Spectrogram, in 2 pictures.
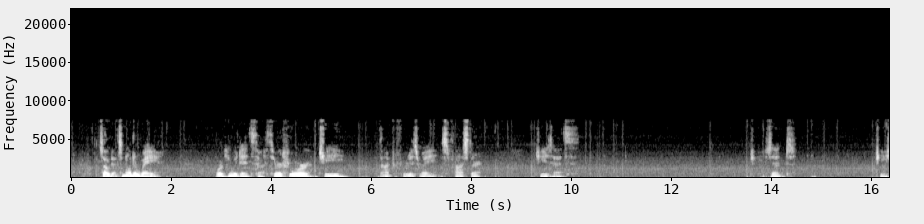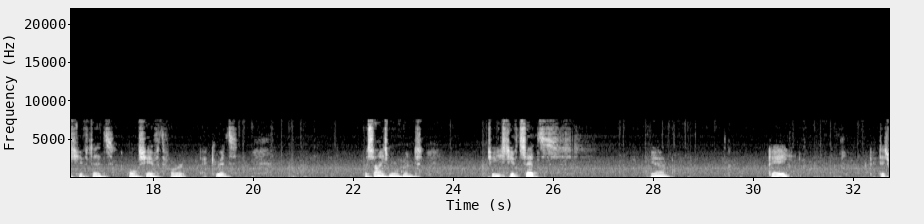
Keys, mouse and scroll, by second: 0.1-0.5 scroll down 2, 0.6-0.9 shift+middle drag, 1.1 middle drag, 1.5 shift+middle drag, 2.2 click, 2.5 scroll up 2, 2.7 scroll down 2, 2.8-3.6 scroll up 4, 3.6-4.2 scroll down 4, 4.2 middle drag, 4.8 g, 5.7 shift+z, 7.1 click, 7.4-7.8 scroll up 4, 8.1-8.4 scroll down 2, 8.5 shift+middle drag, 9.2 g, 9.5 z, 10.3 click, 10.6 shift+middle drag, 11.0-12.8 middle drag, 12.9-13.3 scroll up 2, 13.5 g, 13.8 z, 14.7 click, 15.0 middle drag, 16.0 g, 16.3 shift+z, 19.7 shift+click, 20.1 scroll down 1, 20.3 middle drag, 20.8 shift+middle drag, 21.0-21.5 scroll up 4, 21.6-22.6 middle drag, 22.9-23.3 scroll up 2, 23.3-23.9 middle drag, 24.6 g, 25.0 shift+z, 27.3 click, 27.6 scroll down 2, 27.8-28.2 middle drag, 28.4 shift+middle drag, 28.8-30.8 middle drag, 31.0 scroll down 2, 31.3 shift+middle drag, 32.1 click.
